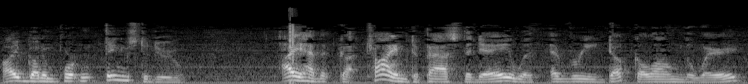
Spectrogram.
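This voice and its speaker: A man voicing a big, self-important male dump truck in a storybook, loud and blustering. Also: medium pitch, lively intonation, unhurried, muffled recording, slight background noise, close to an everyday voice.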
